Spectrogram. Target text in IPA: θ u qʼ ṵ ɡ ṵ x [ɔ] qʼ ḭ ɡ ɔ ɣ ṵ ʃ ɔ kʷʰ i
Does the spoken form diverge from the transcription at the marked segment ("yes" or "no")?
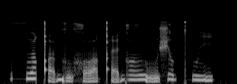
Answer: yes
